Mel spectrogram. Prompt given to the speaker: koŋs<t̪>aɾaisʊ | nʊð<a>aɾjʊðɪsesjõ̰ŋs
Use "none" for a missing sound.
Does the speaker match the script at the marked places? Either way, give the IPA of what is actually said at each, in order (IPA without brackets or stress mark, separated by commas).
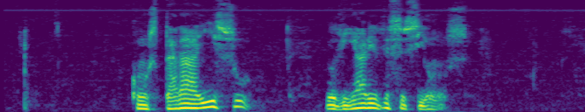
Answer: t̪, i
